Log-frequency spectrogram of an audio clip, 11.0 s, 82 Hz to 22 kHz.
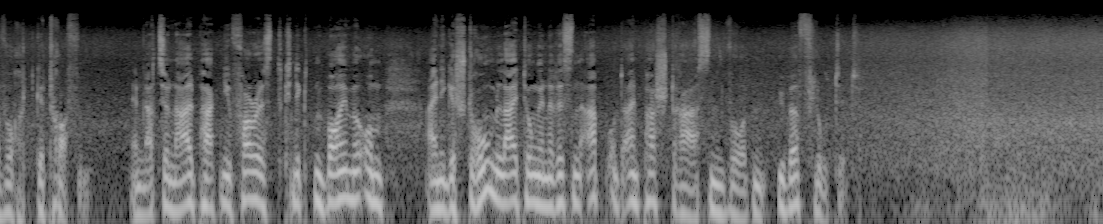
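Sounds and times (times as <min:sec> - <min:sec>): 
speech: 0:00.0 - 0:08.7
strong wind blowing in woodland after a storm: 0:09.6 - 0:11.0.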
